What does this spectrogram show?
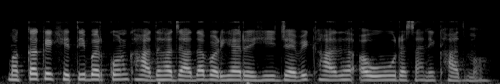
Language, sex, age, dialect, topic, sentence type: Chhattisgarhi, female, 31-35, Central, agriculture, question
